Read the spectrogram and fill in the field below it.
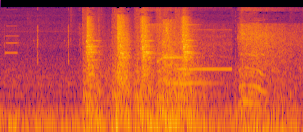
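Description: Gunshots bang in quick bursts.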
